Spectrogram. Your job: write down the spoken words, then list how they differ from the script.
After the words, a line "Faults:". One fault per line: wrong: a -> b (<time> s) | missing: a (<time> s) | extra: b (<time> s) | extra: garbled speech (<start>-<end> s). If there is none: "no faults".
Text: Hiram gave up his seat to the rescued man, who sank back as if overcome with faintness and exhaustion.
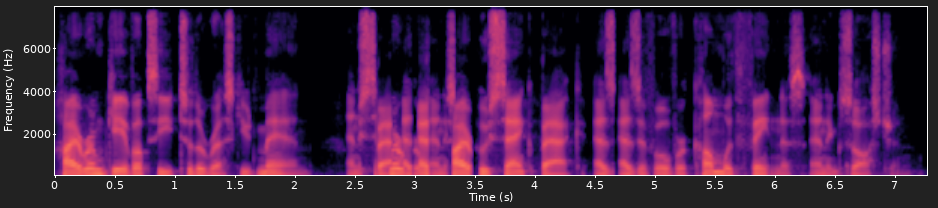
Hiram gave up seat to the rescued man, [garbled] who sank back as as if overcome with faintness and exhaustion.
Faults:
missing: his (0.8 s)
extra: garbled speech (2.4-3.5 s)
extra: as (4.7 s)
